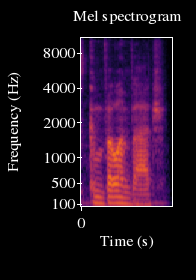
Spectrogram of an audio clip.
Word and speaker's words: Cwmfelinfach: And I mean, this dude got, like, this one specifically, the one in Cumfelinfach, which I love saying the name of that. That's spelled CWMFELINFACH. And it's Cumfelinfach.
